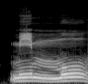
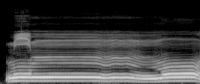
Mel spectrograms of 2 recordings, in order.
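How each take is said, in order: First: The nasal m sound is cut short. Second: The nasal m sound is held long. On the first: The speaker calls it wrong. "itu kurang dengungnya" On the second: The speaker calls it right. "kita panjangkan sejenak"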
